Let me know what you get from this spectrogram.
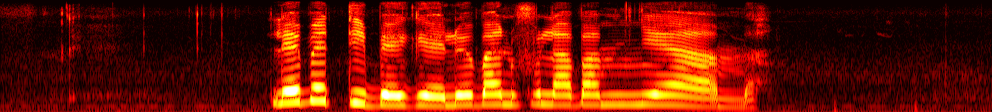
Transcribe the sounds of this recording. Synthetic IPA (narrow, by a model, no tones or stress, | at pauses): lɛɓed̥ʱʼiɓɛk̬ɛlwɛɓanfulaɓam̩ɲaːma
